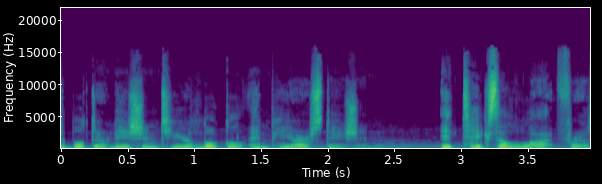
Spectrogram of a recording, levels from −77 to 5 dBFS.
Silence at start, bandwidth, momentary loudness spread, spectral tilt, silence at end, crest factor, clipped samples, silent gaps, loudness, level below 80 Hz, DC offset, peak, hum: 0 s; 16 kHz; 10 LU; -4 dB/octave; 0 s; 20 dB; under 0.1%; none; -20 LUFS; -56 dBFS; under 0.1%; -2 dBFS; none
